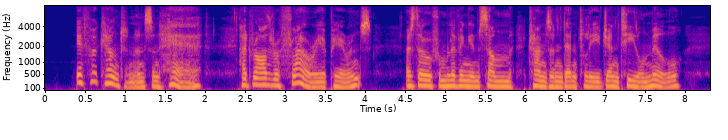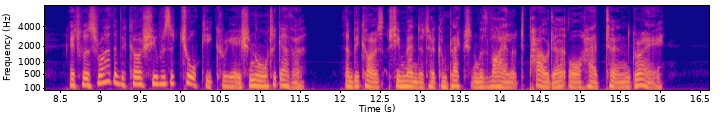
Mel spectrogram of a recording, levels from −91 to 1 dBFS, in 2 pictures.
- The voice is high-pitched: No, medium, 145 Hz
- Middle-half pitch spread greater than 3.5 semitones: Yes, average, 4.0 semitones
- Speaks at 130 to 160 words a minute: Yes, average, 150 wpm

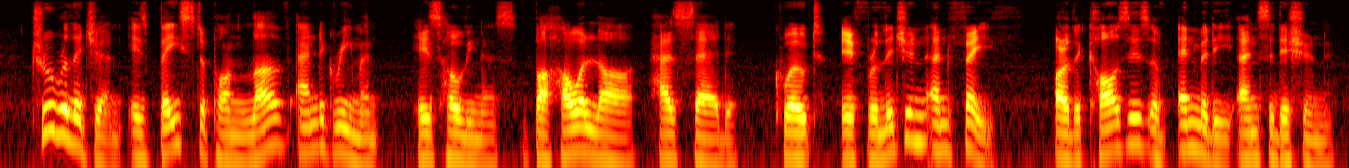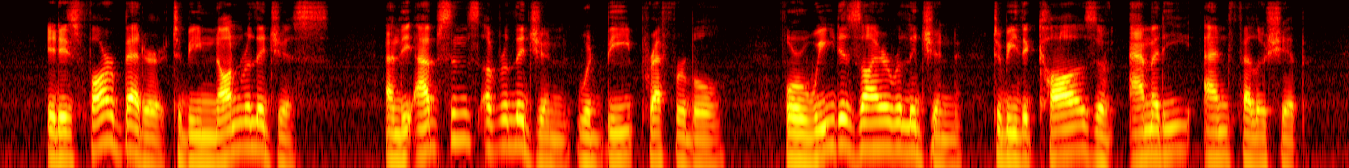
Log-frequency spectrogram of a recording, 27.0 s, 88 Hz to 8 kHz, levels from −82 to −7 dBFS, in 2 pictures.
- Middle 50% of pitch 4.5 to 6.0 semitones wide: Yes, average, 4.9 semitones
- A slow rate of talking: Yes, slow, 120 wpm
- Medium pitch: No, low, 115 Hz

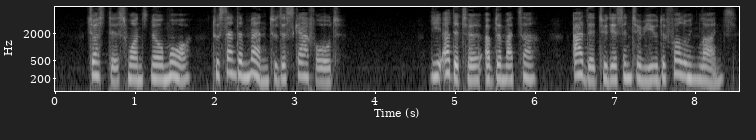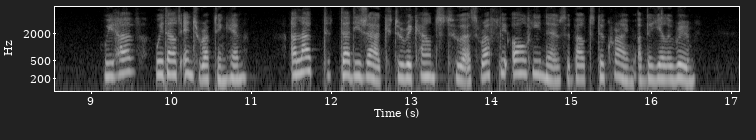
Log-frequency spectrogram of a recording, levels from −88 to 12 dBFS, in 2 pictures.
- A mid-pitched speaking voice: No, high, 205 Hz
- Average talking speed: Yes, average, 160 wpm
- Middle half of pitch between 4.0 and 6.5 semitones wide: No, average, 3.3 semitones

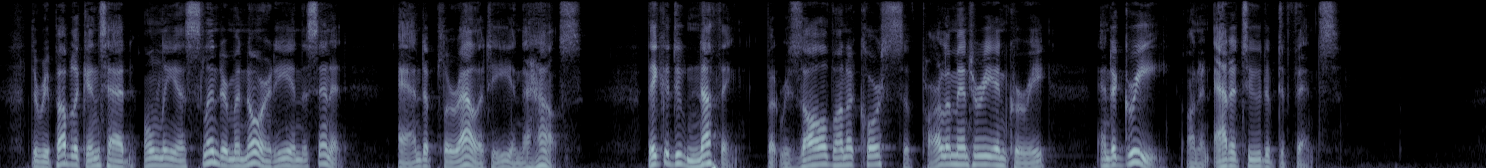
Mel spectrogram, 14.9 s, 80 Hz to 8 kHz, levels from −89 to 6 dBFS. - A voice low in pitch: Yes, low, 120 Hz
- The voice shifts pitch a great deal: Yes, wide, 6.0 semitones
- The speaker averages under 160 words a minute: Yes, average, 140 wpm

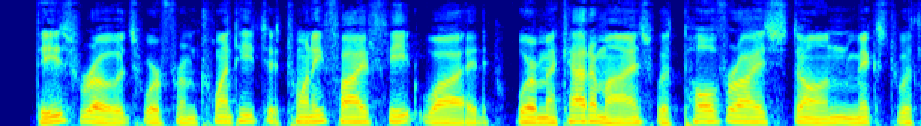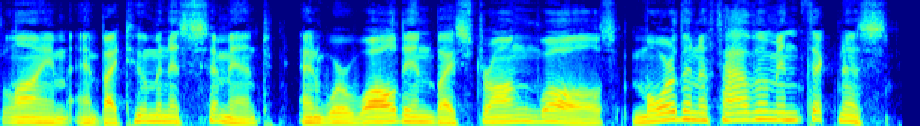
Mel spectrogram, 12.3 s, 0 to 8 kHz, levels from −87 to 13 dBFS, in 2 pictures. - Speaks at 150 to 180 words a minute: Yes, average, 165 wpm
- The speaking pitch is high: No, low, 115 Hz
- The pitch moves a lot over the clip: No, average, 4.1 semitones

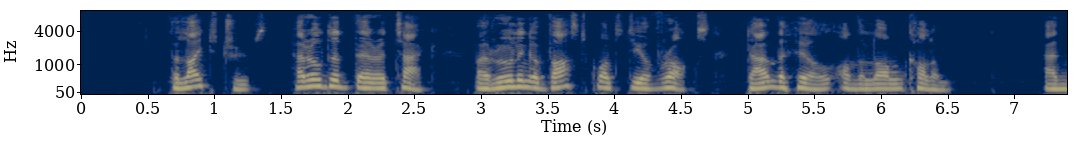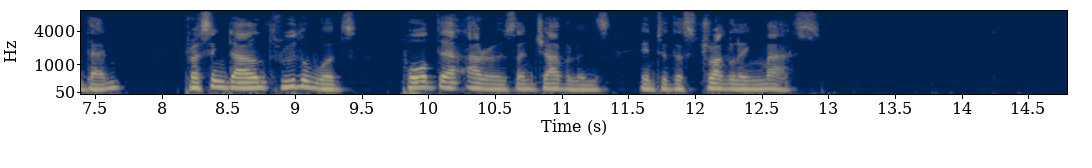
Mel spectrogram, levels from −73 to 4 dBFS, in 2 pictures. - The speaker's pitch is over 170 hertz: No, medium, 140 Hz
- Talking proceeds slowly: No, average, 145 wpm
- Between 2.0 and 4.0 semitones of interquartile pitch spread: No, average, 4.5 semitones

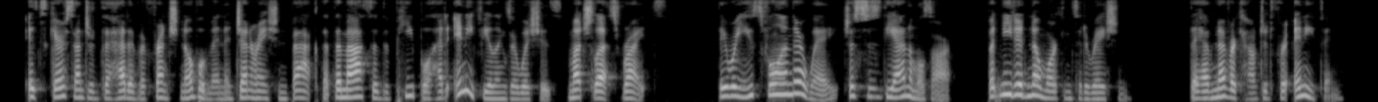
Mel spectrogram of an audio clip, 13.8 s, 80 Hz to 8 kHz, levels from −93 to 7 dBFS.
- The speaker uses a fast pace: Yes, fast, 210 wpm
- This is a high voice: Yes, high, 215 Hz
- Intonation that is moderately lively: Yes, average, 4.4 semitones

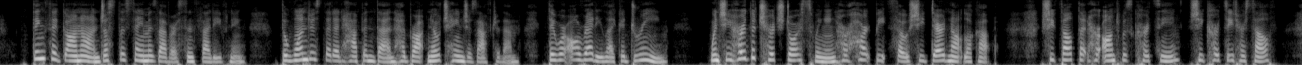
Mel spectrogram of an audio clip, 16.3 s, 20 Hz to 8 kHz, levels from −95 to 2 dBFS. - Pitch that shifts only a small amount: No, average, 4.2 semitones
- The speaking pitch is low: No, high, 230 Hz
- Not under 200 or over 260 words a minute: Yes, fast, 205 wpm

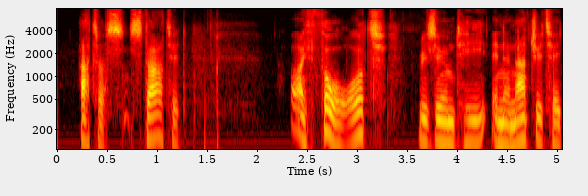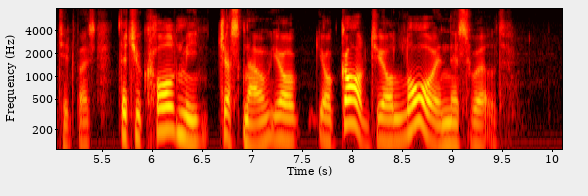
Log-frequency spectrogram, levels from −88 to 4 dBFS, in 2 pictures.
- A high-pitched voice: No, low, 135 Hz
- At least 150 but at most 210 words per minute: No, slow, 135 wpm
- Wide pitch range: No, average, 4.1 semitones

